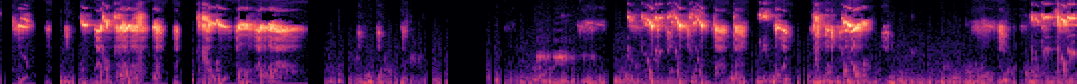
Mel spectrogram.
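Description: Forest wagtail giving bursts of high, squeaky chirps in quick runs of about two seconds, with a quiet pause between bursts and little else heard.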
